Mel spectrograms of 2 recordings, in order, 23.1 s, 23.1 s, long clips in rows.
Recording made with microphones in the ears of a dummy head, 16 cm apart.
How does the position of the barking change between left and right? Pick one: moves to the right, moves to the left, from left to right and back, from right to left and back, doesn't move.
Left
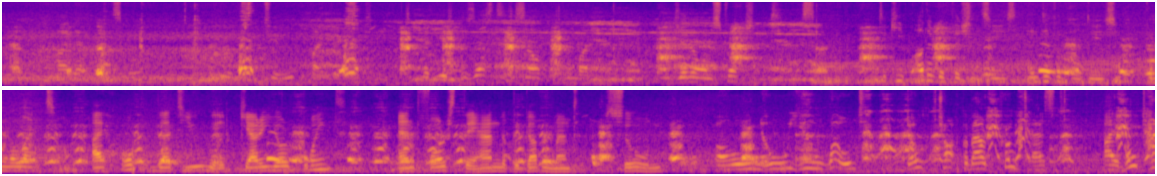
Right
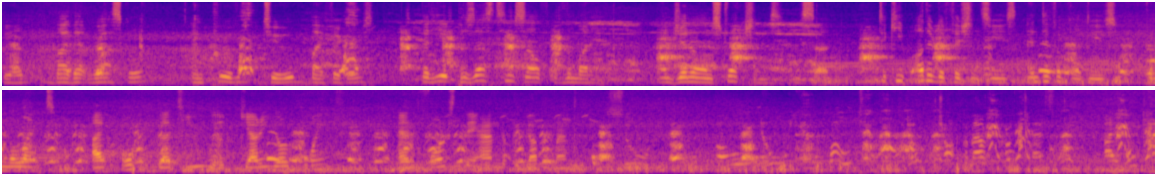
doesn't move.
